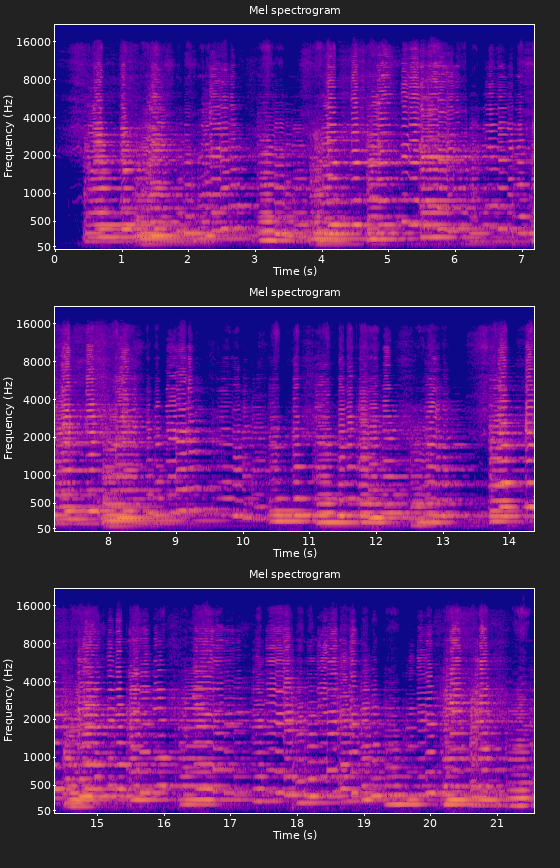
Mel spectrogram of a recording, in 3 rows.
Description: Cello Suite No. 6 in D major, Gavottes I II; Bach 6 Suites For Cello; Johann Sebastian Bach; BWV1012

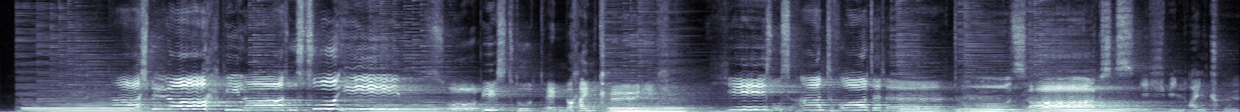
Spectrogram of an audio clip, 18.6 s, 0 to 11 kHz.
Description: Recitative; Bach, J S; Johannes-Passion, BWV 245, Pt. 2; VIII. Recitative. Da sprach Pilatus zu ihm

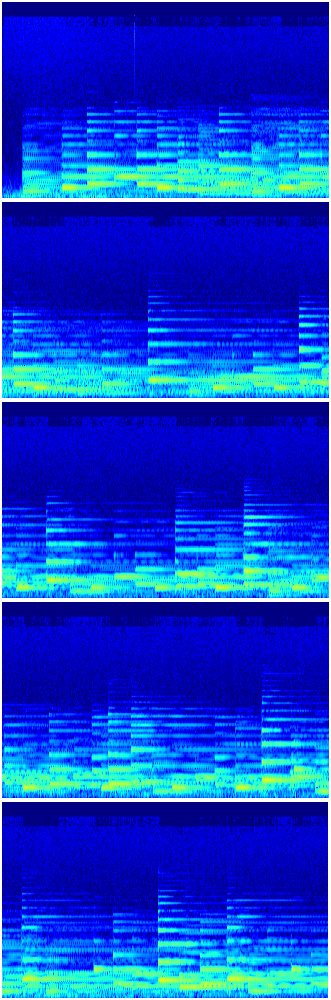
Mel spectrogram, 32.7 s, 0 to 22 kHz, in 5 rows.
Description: Prelude in D major, piano; 24 Preludes

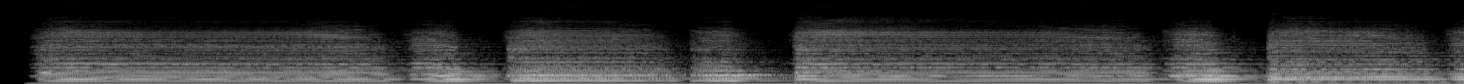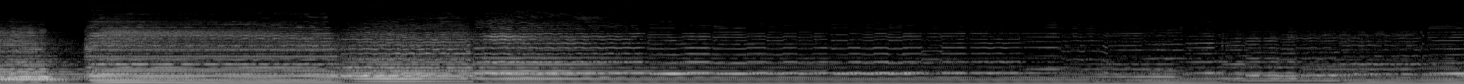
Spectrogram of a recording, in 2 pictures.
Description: String Quartet in E flat

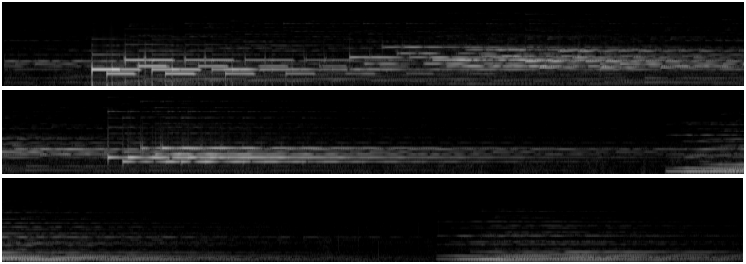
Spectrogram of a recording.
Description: Final Bell Threshold; Sutton

